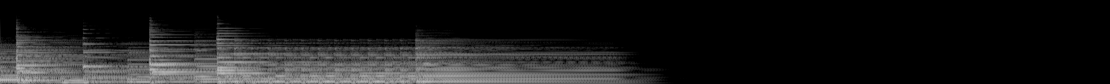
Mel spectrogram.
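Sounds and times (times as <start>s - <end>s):
boogie music playback: 0.0s - 6.3s.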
